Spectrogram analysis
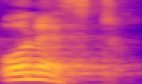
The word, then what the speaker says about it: honest: most of the words if o is followed by h at the initial position h is silent of course there are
